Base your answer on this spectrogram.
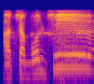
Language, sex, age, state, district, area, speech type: Bengali, male, 18-30, West Bengal, Uttar Dinajpur, rural, conversation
